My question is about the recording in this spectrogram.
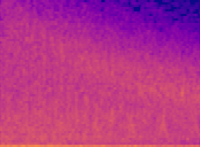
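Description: A dense wash of hiss over a deep low rumble, a noise sound effect in an electronic mix, slowly dying away as its higher part fades.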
